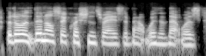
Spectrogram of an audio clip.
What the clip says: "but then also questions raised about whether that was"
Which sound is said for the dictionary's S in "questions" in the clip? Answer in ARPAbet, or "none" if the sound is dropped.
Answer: S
